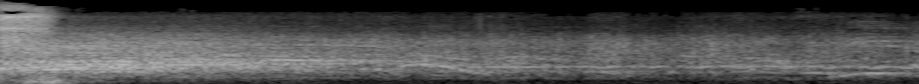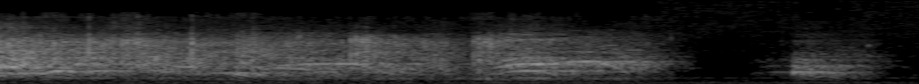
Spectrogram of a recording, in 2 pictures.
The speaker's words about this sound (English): Come on and clap on and shout. Say yes.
